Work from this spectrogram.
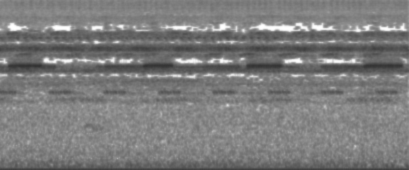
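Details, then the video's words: Several crickets calling at evening in a peaceful park, shrill sustained trills layered together, with rhythmic louder pulses repeating close to once per second. "Park Serenade: Cricket Sounds in a Peaceful Park"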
